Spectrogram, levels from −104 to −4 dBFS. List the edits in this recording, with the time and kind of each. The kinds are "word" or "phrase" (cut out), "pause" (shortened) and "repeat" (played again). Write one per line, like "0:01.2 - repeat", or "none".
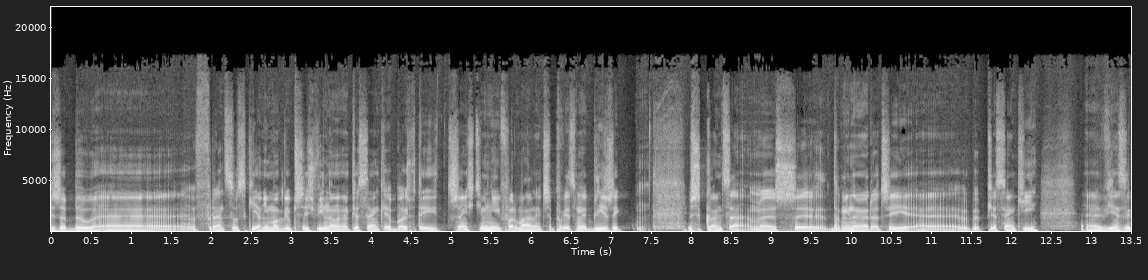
0:02.6 - word
0:04.4 - word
